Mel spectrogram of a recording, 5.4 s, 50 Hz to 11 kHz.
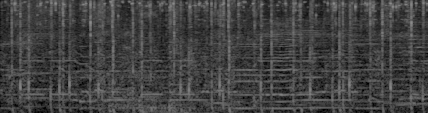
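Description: Roach the horse gallops in The Witcher 3, rapid rhythmic hoofbeats pounding close and loud over game music, with a brief voice in the mix.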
